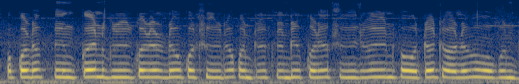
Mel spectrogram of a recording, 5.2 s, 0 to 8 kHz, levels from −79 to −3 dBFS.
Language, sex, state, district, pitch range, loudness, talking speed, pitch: Telugu, male, Telangana, Nalgonda, 240-255 Hz, -19 LUFS, 160 wpm, 250 Hz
